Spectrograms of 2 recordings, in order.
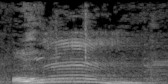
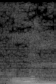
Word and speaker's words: ওম: Always বের হচ্ছে ওম ওম। অ উ আর ম।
